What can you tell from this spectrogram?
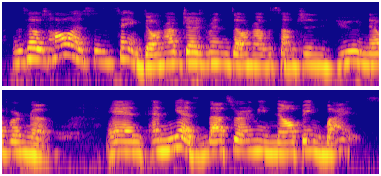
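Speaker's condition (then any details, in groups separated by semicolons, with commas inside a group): Slurred speech; brain condition, weakness, stroke-like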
